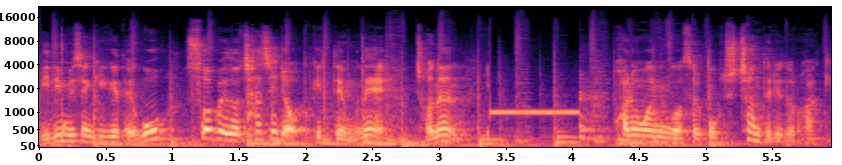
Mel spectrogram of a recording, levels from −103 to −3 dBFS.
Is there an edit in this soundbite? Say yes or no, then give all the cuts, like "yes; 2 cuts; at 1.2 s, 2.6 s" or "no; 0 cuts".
no; 0 cuts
